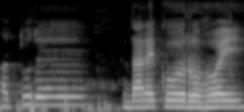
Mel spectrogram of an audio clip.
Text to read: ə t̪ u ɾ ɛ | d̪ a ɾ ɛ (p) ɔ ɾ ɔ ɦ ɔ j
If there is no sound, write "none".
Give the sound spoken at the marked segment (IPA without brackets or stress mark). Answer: k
